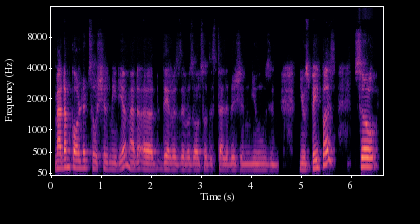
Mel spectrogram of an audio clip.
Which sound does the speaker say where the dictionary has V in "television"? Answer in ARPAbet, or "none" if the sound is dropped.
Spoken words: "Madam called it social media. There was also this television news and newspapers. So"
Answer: V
